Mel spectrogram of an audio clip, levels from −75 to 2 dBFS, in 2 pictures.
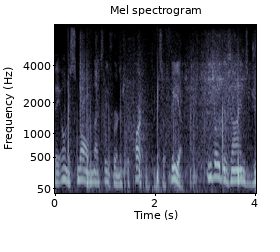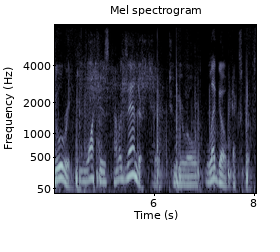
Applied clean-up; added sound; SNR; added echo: none; Run; 6 dB; none.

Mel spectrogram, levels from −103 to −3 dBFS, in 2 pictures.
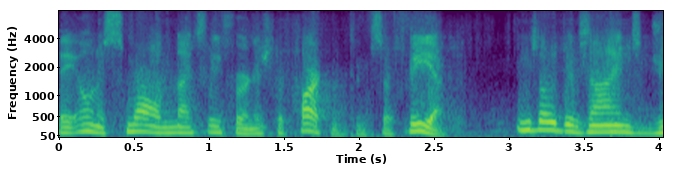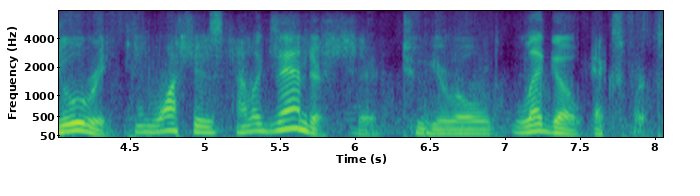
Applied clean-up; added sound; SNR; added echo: neural separator model SepFormer DNS4.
